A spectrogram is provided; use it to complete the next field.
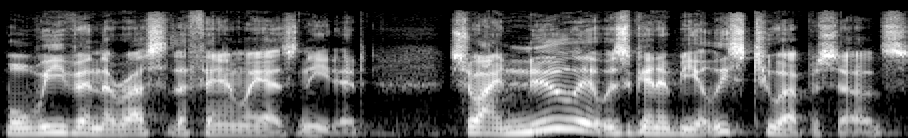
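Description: Bright and sharp in tone, a man with a fairly high pitch speaks at a very fast pace with lively intonation in a very clean recording with a silent background. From western Illinois, Quad Cities. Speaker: podcaster, former wrestler. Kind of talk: casual interview.

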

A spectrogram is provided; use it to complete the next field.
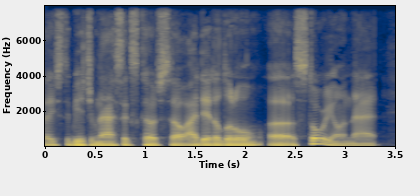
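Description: An ordinary speaking voice from a man, fairly low and fairly quick, with fairly even intonation, on a very clean recording with a silent background. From Oklahoma, moved around the US from age six. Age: 30s. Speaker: newspaper founder and CEO. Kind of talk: casual interview.

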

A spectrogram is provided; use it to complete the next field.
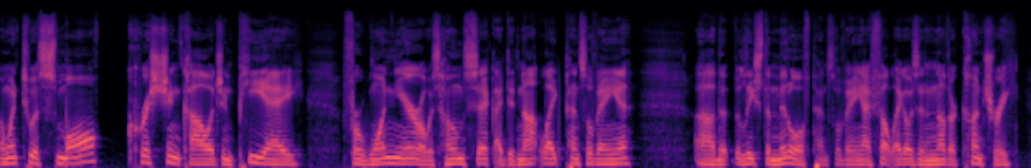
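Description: A man's normal speaking voice at a medium pitch, fairly quick, with very even loudness and fairly even intonation, on a very clean recording with a silent background. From South Jersey, US. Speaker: school superintendent. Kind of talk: interview conversation.

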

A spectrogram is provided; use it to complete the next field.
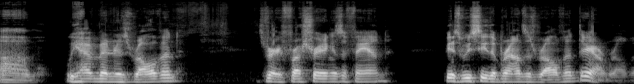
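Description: A man with a Midwestern American accent talks very fast at a medium pitch, with ordinary pitch variation. He leaves long, frequent pauses, and the recording is very clean with a silent background. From Ohio, Cleveland area. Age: 40s. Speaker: sports documentary producer. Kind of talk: interview.

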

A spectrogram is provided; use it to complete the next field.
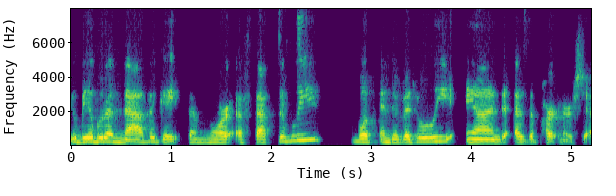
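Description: In a normal speaking voice, a woman talks at a fairly quick pace. Her pitch is medium and her intonation lively. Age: 40s. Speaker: mindfulness and meditation teacher. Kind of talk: interview.

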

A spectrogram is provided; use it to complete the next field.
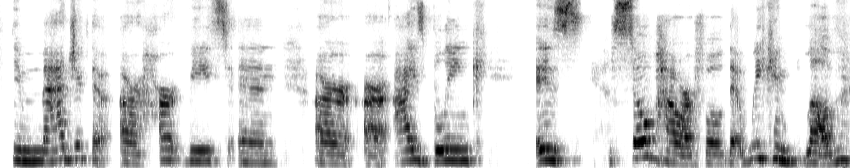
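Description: A woman speaks at a very slow pace in a fairly high, somewhat breathy voice. Her intonation stays fairly even. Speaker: wellness center manager and former business owner. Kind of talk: casual interview chat.

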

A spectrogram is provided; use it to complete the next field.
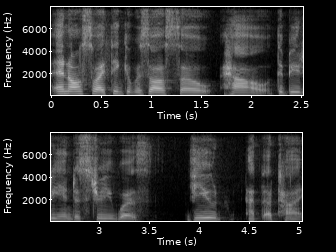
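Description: A woman with a Californian accent, at a fairly low pitch and a moderate pace, with fairly even intonation. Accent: Californian American English. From US, Los Angeles. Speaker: beauty school principal. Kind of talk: interview. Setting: remote call.

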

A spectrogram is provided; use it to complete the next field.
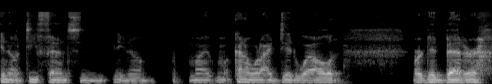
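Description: A man with an American accent speaks at a moderate pace in a fairly low, monotone, flat voice. The background is quiet. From Los Angeles area, California. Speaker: college baseball coach. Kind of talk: casual interview.

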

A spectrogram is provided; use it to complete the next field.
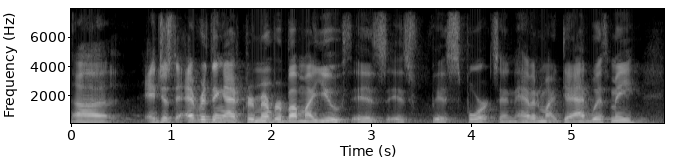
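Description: A man with an American accent at a moderate pace, with ordinary pitch variation. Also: medium pitch for a man. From US, Pittsburgh. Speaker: professional speaker, sports ministry enthusiast. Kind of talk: casual interview.

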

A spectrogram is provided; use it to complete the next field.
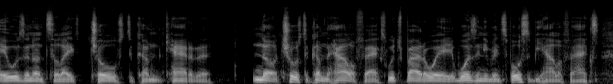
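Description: In a very clean recording with a silent background, a man with a very deep, low voice and vocal fry talks very fast with ordinary pitch variation. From Haiti. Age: 30s. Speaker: visual artist. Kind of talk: casual chat.

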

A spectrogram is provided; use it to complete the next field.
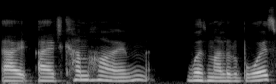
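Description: Speaking with a New Zealand accent, a woman has a dark, mellow tone and a fairly low pitch. The recording is very clean, with a silent background. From New Zealand, West Auckland. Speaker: bereaved sister, writer. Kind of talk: personal testimony.

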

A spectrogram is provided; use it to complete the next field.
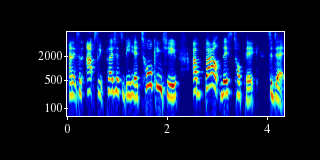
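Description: A woman with a British accent speaks at a fairly quick pace in a fairly high voice with a bright, sharp tone. Her pitch swings very widely, and the background is quiet. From UK. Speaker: wedding business marketing expert and speaker. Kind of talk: keynote presentation and podcast intro.

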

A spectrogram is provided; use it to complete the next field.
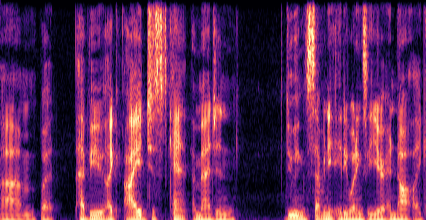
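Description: In a Canadian accent, the bright, sharp voice moves at a fairly quick pace with fairly even intonation, on a very clean recording with a silent background. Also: man. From Canada. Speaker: podcast host. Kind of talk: casual interview chat.

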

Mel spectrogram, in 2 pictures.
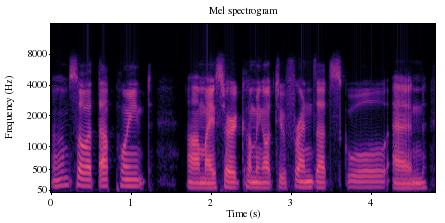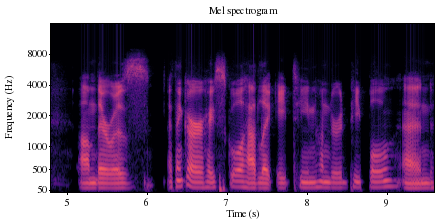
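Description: A man with an American accent speaks in a plain, everyday voice at a fairly slow pace, his fairly low pitch held in fairly even intonation, with a dry, close sound, no echo and a quiet background. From US Midwest, Minnesota. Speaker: podcast guest sharing conversion story. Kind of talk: testimony.

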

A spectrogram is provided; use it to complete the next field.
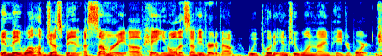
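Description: With noticeable background noise behind him, a man talks at a fairly quick pace with hardly any pauses, using a fairly high pitch and fairly even intonation. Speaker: podcast host. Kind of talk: casual chat.

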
